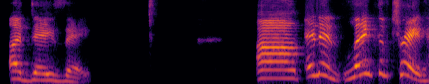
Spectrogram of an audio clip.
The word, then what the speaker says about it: Adaeze: How do you pronounce the name? Adaeze.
